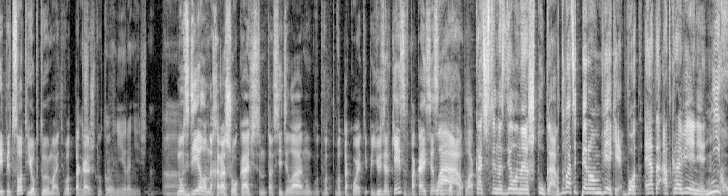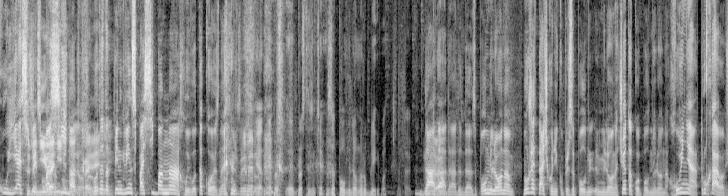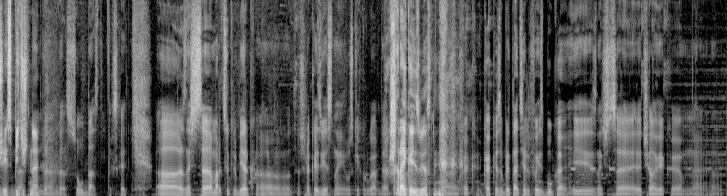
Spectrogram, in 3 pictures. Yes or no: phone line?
no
